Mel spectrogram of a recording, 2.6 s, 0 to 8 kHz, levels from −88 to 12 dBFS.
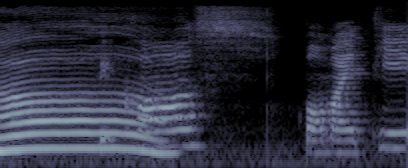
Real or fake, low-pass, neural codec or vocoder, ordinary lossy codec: real; 7.2 kHz; none; MP3, 48 kbps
